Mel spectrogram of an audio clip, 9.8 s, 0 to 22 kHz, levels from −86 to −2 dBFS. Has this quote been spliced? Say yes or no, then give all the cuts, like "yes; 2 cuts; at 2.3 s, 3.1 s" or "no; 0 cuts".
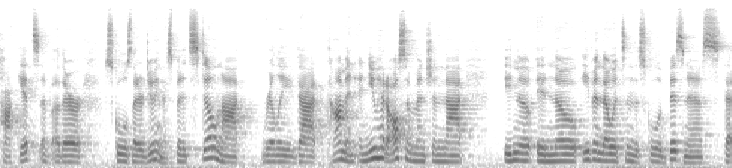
no; 0 cuts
